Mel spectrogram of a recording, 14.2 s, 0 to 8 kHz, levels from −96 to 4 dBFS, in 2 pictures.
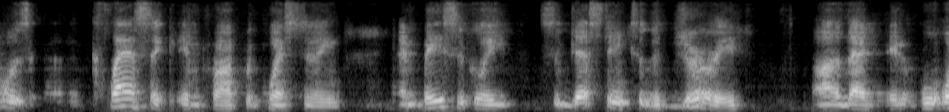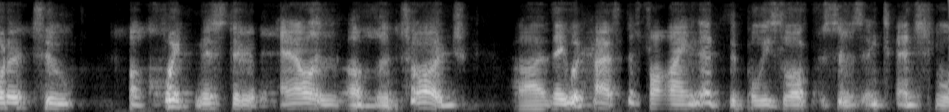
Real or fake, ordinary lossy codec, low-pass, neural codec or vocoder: fake; Opus, 24 kbps; 7.2 kHz; codec, 24 kHz, 1 kbps, SNAC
